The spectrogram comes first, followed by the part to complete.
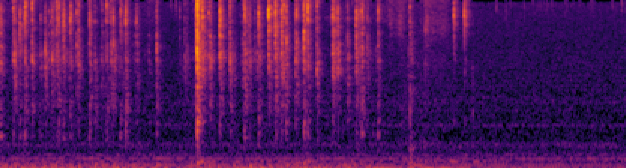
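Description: Computer keyboard typing: a quick run of keystrokes, with one louder key press about two seconds in, thinning out after about four and a half seconds. The keys are being hit to retype a username and password that were mistyped.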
